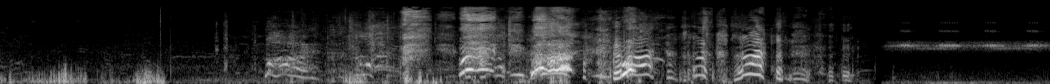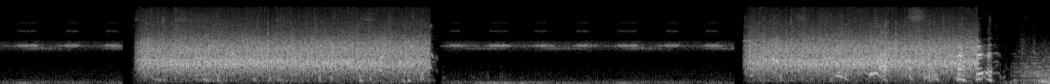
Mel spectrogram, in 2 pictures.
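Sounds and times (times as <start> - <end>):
cricket chirping: 8.8 - 11.8, 14.9 - 17.9.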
